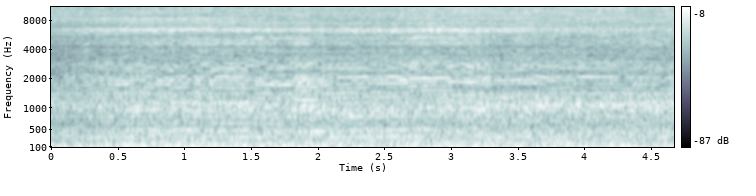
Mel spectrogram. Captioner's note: tool buzzing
